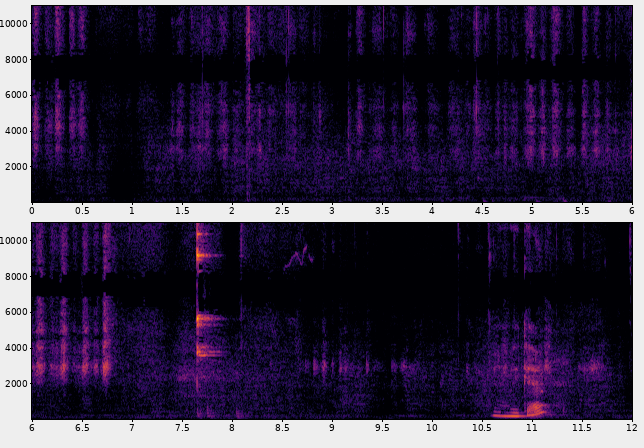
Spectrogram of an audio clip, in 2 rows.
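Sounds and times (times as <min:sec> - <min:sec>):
paintbrush strokes on paper: 0:00.0 - 0:12.0.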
